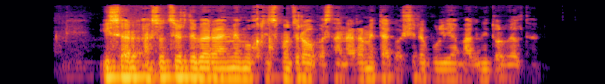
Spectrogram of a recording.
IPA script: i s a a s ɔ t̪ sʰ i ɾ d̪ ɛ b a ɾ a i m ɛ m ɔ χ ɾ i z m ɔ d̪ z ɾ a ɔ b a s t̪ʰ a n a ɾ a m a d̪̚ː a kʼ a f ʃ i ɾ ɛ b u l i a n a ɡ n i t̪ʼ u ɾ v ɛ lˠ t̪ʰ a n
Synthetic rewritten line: i s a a s ɔ t̪ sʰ i ɾ d̪ ɛ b a ɾ a i m ɛ m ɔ χ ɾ i s m ɔ d̪ z ɾ a ɔ b a s t̪ʰ a n a ɾ a m ɛ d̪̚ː a kʼ a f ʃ i ɾ ɛ b u l i a m a ɡ n i t̪ʼ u ɾ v ɛ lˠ t̪ʰ a n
